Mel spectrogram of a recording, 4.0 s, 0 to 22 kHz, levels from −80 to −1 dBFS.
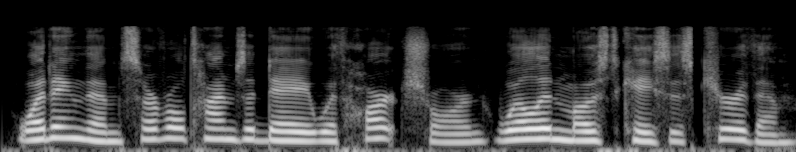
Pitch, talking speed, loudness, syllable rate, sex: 220 Hz, 210 wpm, -17 LUFS, 5.3 syllables/s, female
